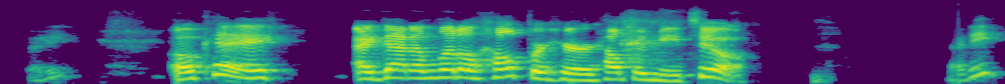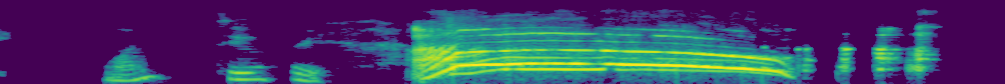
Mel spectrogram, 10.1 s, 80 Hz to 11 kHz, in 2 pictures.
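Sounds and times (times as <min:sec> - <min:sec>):
speech: 0:00.8 - 0:09.6
person imitating a wolf howl with yipping bursts: 0:07.1 - 0:09.1.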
